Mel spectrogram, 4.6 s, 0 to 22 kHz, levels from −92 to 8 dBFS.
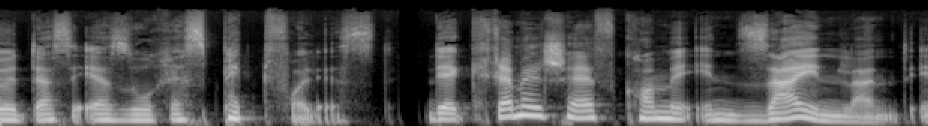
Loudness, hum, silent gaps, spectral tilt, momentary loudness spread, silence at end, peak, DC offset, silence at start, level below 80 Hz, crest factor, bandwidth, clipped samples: -19 LUFS; none; 2.02-2.07 s; -4 dB/octave; 12 LU; 0 s; -2 dBFS; under 0.1%; 0 s; -54 dBFS; 18 dB; 16.5 kHz; under 0.1%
